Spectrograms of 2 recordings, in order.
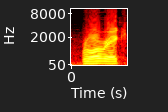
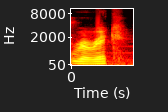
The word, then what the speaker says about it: Rorik: Rorik, not Rurik.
